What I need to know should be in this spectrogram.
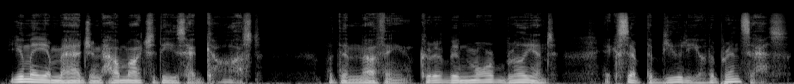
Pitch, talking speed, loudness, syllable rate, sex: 85 Hz, 165 wpm, -21 LUFS, 4.6 syllables/s, male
